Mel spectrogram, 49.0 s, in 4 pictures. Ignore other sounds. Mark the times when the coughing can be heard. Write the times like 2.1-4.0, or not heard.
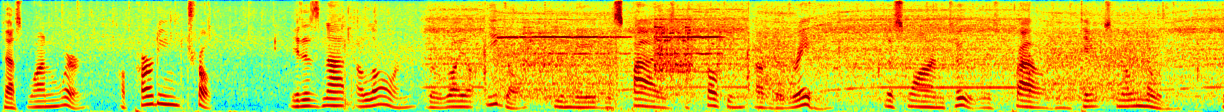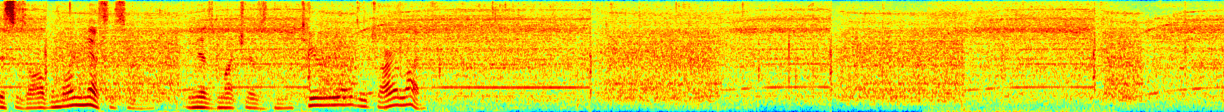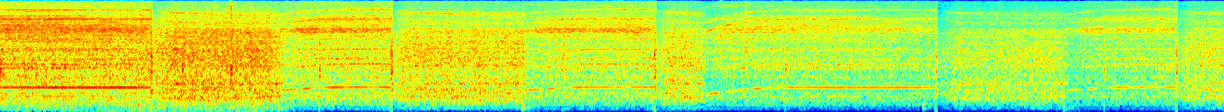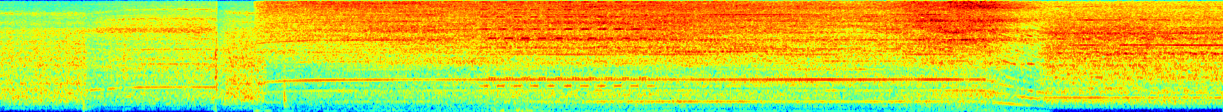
not heard.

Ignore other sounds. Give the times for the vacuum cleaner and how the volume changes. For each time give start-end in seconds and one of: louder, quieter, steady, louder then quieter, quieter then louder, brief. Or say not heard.
4.2-48.9 quieter then louder.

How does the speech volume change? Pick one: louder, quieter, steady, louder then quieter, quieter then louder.
steady.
